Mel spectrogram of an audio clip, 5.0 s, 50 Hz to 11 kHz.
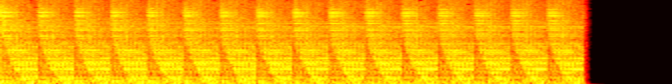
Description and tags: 43-8th Dubstep Bass c3
Dubstep Bass: 110 BPM wobble at 1/8th note, half of the samples as a sine LFO and saw LFO descending. Sampled in Ableton using massive, compression using PSP Compressor2. Random presets with LFO settings on key parts, and very little other effects used, mostly so this sample can be re-sampled. 110 BPM so it can be pitched up which is usually better then having to pitch samples down.
electronic, wah, synthesizer, beat, synth, sub, loop, wub, lfo, club, electro, porn-core, bpm, trance, 110, dance, rave, effect, wobble, Skrillex, dub-step, processed, noise, bass, dub, sound, techno, dubstep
